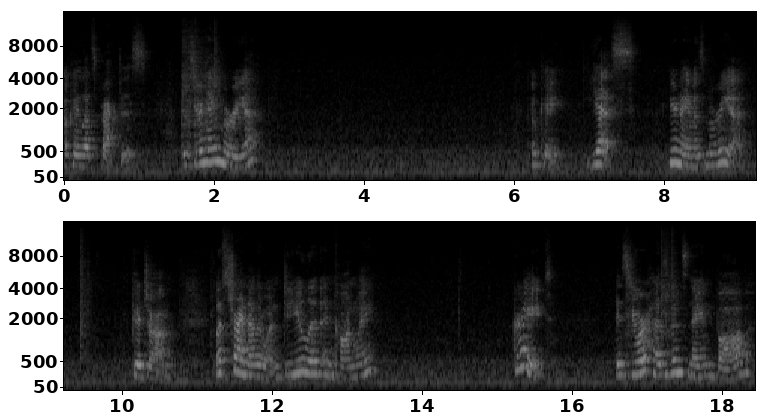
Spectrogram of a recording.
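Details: Adult woman, clinician; typical speech.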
